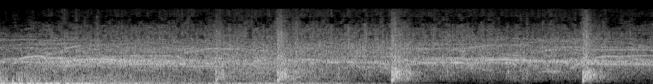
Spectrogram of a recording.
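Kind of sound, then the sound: sound effect, golden buzzer sound effect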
